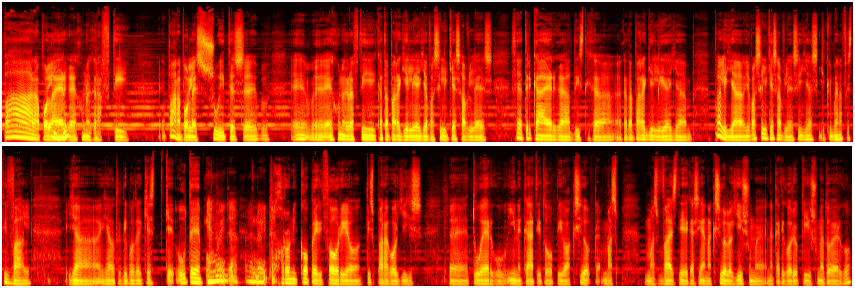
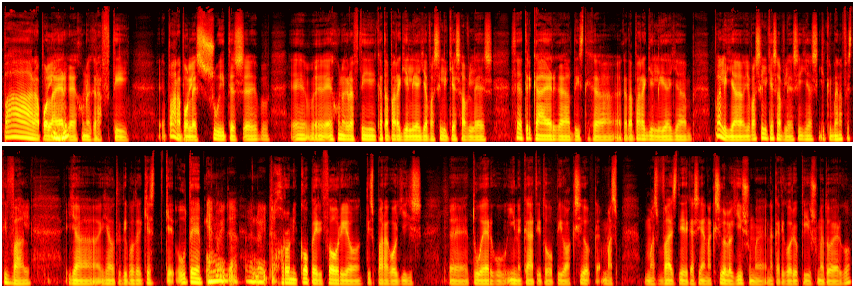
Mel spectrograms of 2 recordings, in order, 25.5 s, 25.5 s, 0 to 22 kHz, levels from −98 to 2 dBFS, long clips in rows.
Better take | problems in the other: second | background music; noticeable; throughout; 20 dB below the speech

